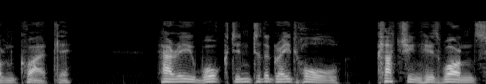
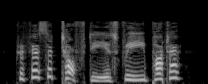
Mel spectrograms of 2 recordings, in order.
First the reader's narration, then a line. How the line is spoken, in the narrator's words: squeaked Professor Flitwick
